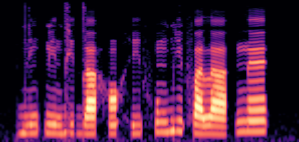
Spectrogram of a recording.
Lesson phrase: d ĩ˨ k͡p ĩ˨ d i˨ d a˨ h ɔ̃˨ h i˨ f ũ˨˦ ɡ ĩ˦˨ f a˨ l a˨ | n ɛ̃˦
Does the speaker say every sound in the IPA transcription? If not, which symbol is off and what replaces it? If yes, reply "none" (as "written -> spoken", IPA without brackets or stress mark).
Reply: ɡ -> ɡ͡b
